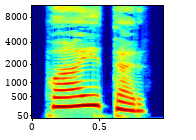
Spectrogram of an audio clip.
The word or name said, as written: ಪಯಿತ್ರ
